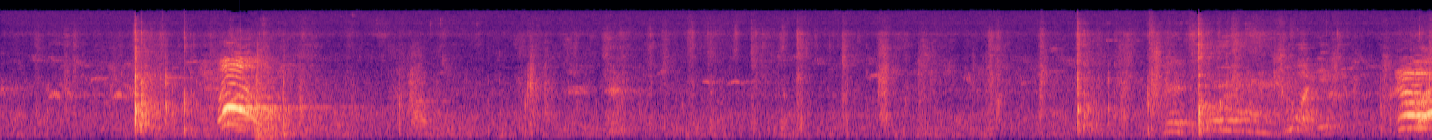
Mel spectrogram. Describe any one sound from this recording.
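A tennis ball is struck back and forth by rackets.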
